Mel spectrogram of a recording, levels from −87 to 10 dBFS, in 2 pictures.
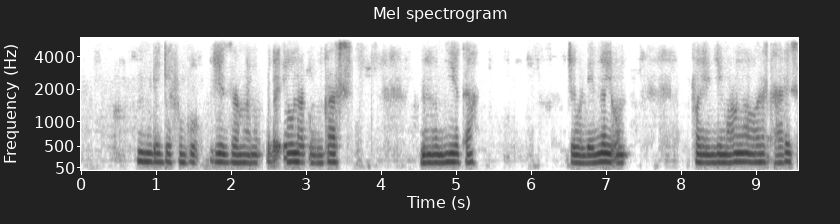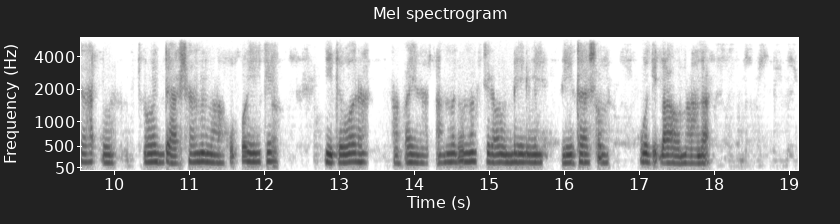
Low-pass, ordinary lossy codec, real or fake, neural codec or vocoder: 5.4 kHz; Opus, 16 kbps; fake; codec, 16 kHz in and 24 kHz out, 0.6 kbps, FireRedTTS-2 codec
